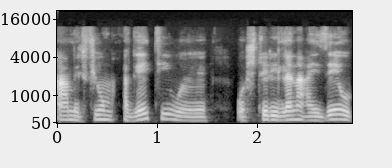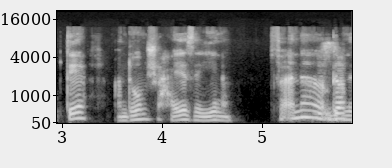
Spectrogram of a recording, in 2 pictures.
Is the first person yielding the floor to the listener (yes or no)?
no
